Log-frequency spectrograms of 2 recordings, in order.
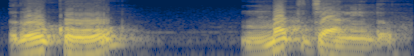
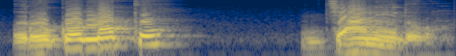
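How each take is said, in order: First: The pause comes right after रोको. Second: The pause comes right after मत.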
